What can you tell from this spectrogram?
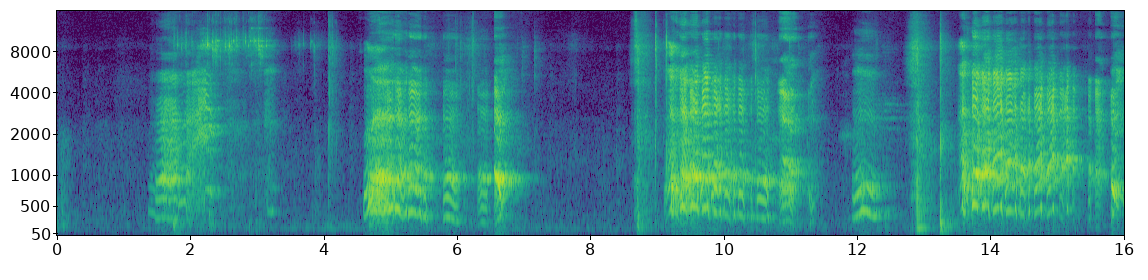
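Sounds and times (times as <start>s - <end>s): baby girl laughing: 1.4s - 3.3s, 4.6s - 7.2s, 9.1s - 12.5s, 13.5s - 16.0s.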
